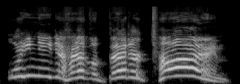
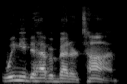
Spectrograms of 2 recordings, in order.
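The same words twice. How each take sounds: First: It is said in a frantic, agitated shout. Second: It is said in a calm, even tone.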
